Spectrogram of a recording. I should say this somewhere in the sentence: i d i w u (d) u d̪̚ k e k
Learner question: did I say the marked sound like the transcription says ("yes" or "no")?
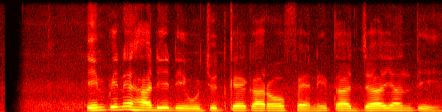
no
